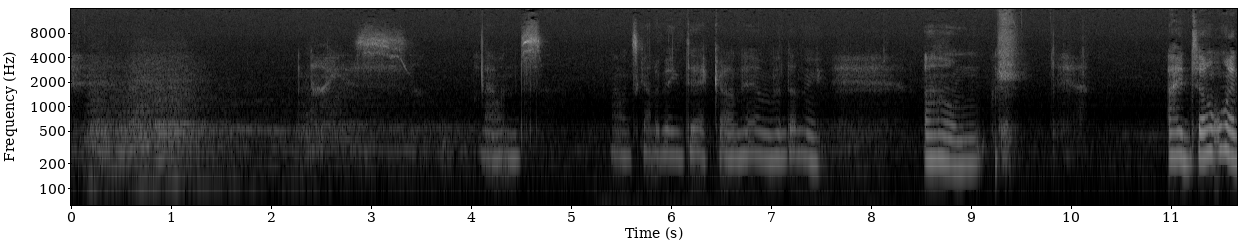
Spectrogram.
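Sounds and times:
motorcycle engine passing by: 0:00.0 - 0:05.0
speech: 0:05.6 - 0:07.8, 0:08.5 - 0:09.5, 0:11.0 - 0:11.6.

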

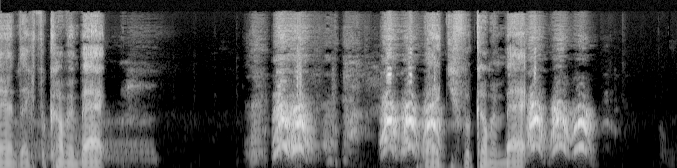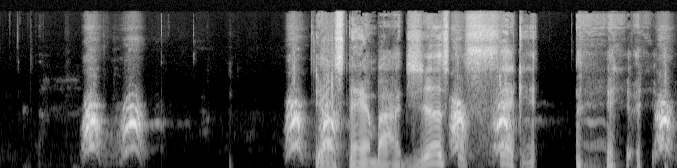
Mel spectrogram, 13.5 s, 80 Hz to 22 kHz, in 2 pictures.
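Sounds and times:
speech: 0:00.0 - 0:01.2, 0:04.2 - 0:05.4, 0:09.9 - 0:13.4
dog barking outside: 0:02.5 - 0:04.5, 0:05.2 - 0:06.2, 0:07.6 - 0:08.4, 0:09.6 - 0:10.3, 0:11.2 - 0:12.0, 0:13.3 - 0:13.5
laughter: 0:12.5 - 0:13.5.

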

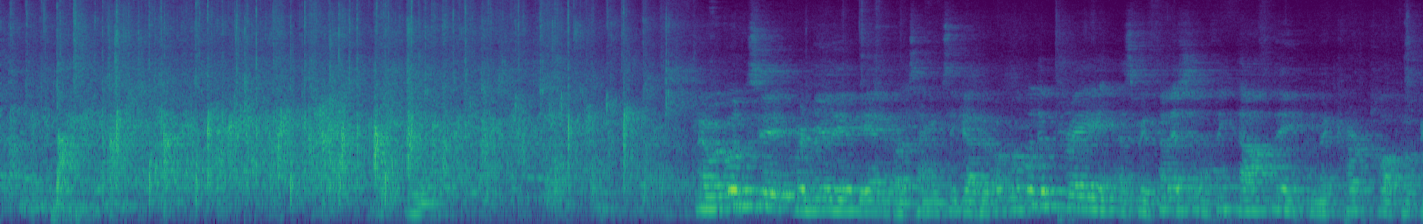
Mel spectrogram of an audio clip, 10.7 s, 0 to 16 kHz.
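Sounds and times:
audience applause in a room: 0:00.0 - 0:05.2
speech: 0:00.4 - 0:00.8, 0:05.2 - 0:10.6.

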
